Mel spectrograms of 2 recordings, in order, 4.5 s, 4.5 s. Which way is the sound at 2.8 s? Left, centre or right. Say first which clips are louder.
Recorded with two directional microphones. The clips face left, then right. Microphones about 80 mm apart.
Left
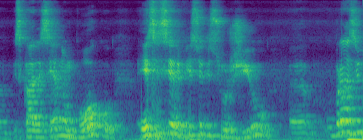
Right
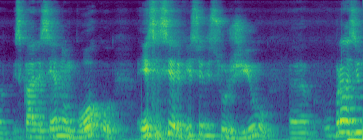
Right 4 dB; centre.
